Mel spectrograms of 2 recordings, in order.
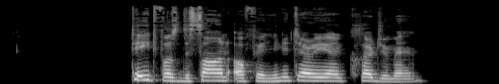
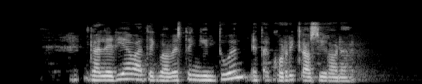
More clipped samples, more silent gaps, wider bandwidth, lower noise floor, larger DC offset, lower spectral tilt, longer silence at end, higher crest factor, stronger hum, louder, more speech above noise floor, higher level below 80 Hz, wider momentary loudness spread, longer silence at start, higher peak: neither; neither; first, 16.5 kHz vs 7.6 kHz; first, -89 dBFS vs -59 dBFS; neither; about the same, -5 dB/octave vs -5 dB/octave; about the same, 0.75 s vs 0.65 s; about the same, 18 dB vs 16 dB; neither; about the same, -17 LUFS vs -16 LUFS; first, 72 dB vs 44 dB; about the same, -62 dBFS vs -62 dBFS; second, 7 LU vs 10 LU; first, 1.3 s vs 0.65 s; about the same, -2 dBFS vs 0 dBFS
